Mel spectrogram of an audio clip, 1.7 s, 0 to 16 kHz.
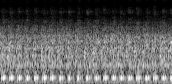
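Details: Honda TMX155 single-cylinder with CDI after repair of backfiring and hard starting, wires rerouted away from the speedometer bracket: quick, even idle pulses, no misses or pops; normal idle.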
